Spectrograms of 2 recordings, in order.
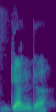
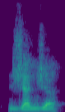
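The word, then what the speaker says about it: ϫⲁⲛϫⲓⲁ: This one I pronounce Ganga. I know that like uh, other people pronounce it as like Janja, and that used to be a difference in Old Bahiric. Uh, Ganga always made a J sound, but as time went on, it developed the two pronunciations J or G, just depending on what comes after it.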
